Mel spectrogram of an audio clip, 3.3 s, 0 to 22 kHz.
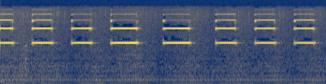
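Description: A voltage tester (MT8134) beeps in a steady series of about eight short, high-pitched pulses, evenly spaced, over a faint low hum, beeping more as the signal near a live phase wire grows stronger.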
